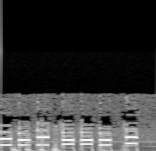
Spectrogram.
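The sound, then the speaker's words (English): Touch-tone telephone keypad dialing a number: a quick run of short, clear two-note beeps with brief gaps between them, loud and alone. “I got a number for ABC Public Affairs. Let me give them a call.”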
